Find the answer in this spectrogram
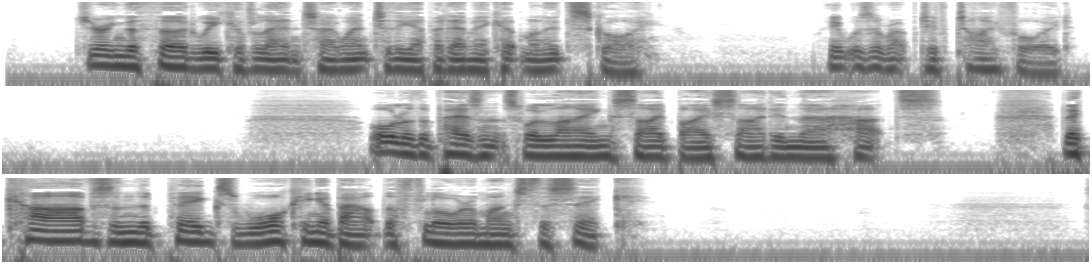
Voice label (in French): Monologue de drame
